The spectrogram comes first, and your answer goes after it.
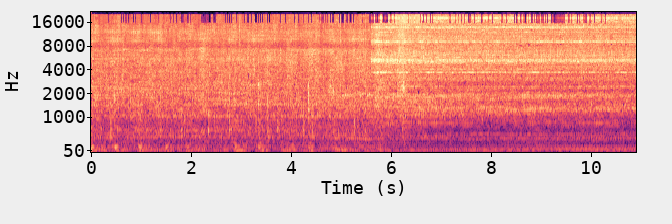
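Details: Wahoo Kickr 2018 indoor bike trainer: irregular knocks over its whir, giving way to a steady high hiss.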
